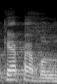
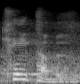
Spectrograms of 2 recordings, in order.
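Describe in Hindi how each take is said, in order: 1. पहला स्वर छोटा है। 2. पहला स्वर लंबा है। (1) "এটার উচ্চারণ ক্যাপাবল না" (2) "এটার উচ্চারণ খেইপাবল"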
